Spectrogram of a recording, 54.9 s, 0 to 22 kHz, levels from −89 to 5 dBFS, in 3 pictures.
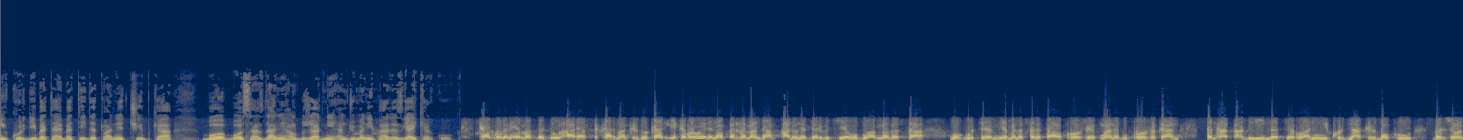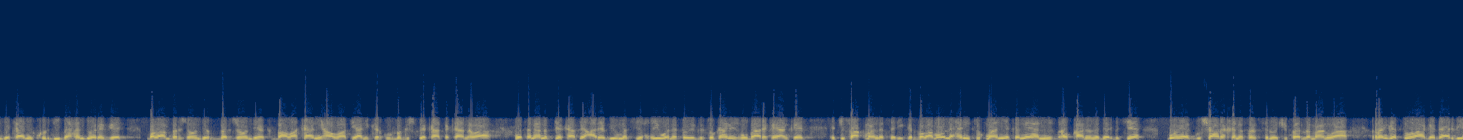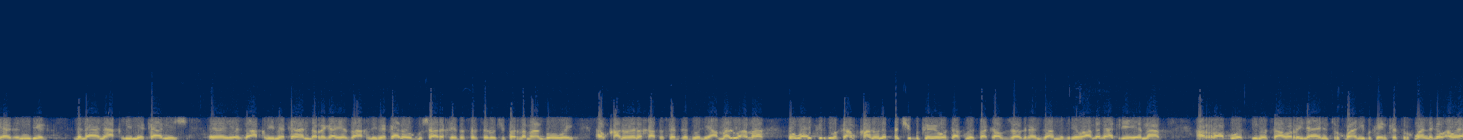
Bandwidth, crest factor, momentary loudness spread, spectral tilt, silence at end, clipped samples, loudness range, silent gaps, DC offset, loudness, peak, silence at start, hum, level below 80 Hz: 9.2 kHz; 14 dB; 6 LU; -7 dB/octave; 0 s; under 0.1%; 2 LU; none; under 0.1%; -19 LUFS; -6 dBFS; 0 s; none; -62 dBFS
